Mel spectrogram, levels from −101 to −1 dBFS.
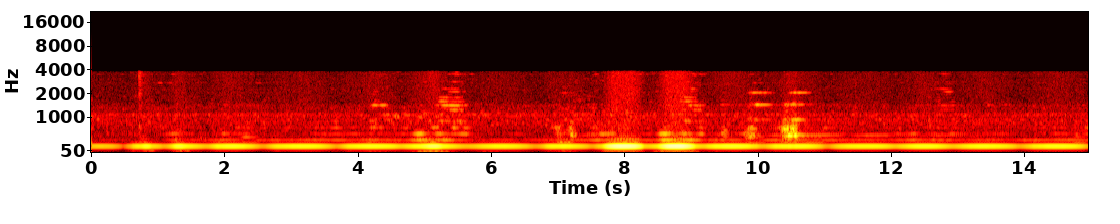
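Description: A noise suppressor applied to music or sounds is active throughout the clip. Processing designed for speech treats sustained tones, ambience and decay tails as background noise and pulls them down, while sharper onsets pass largely intact. Level swings of roughly 5 dB make held sound pump and flutter, and the tails thin out. Everything sits below 4 kHz, which fits a G.711 mu-law call path at 64 kbps.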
